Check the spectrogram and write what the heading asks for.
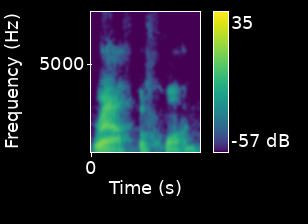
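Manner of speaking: slow, weighty title reading; title announcement. Acted. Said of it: "This is called".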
